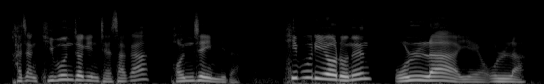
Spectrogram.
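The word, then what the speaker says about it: עֹלָה: 히브리어로는 올라예요. 올라. 네. 히브리어의 이 발음이랑 우리나라 발음이랑 뜻이 좀 비슷해요.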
